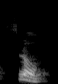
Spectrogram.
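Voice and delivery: स्लोप with a long o and silent e. Shown as a demonstration. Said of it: "उसका उच्चारण ओ हो". (स्लोप में लंबा ओ स्वर)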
